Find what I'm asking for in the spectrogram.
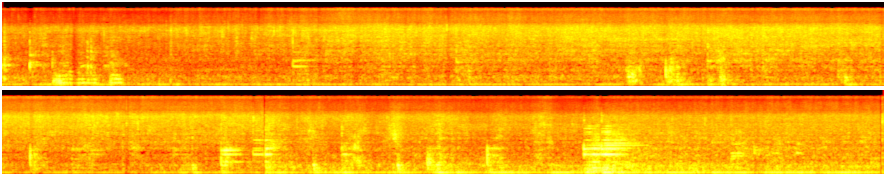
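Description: Squid roe fries in hot oily sambal with a steady, close sizzle while a utensil stirs and scrapes through it in irregular strokes, with no talking.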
